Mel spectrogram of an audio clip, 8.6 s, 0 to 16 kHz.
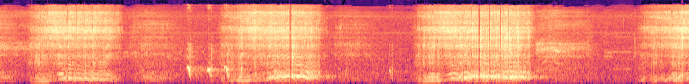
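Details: Man sleeping off a night of drinking, snoring loudly: rough, rattling snores on each in-breath, about 23 a minute, with quieter out-breaths; someone remarks on the loud snoring.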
